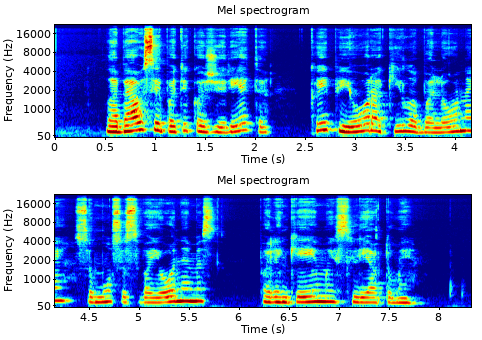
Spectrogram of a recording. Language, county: Lithuanian, Panevėžys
